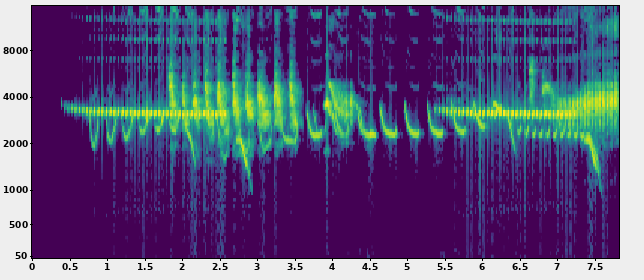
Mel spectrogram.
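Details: Busy common iora calling used as a trapping lure. Sustained high trilling whistles open and close the passage, and between them come quick falling hooked notes and clustered chirps, several overlapping at once.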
